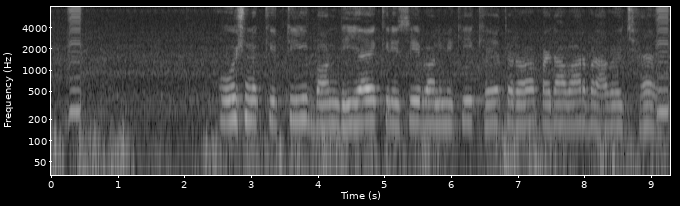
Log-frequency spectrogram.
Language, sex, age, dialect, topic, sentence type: Maithili, male, 36-40, Angika, agriculture, statement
